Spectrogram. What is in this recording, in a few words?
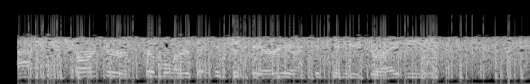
Highway Patrol, scanner; DPS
